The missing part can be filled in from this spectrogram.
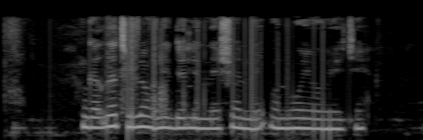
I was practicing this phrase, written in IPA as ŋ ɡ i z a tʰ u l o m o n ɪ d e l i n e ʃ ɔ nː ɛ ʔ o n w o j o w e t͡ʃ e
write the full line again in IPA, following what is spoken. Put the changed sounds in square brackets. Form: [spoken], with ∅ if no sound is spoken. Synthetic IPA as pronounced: ŋ ɡ [a] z a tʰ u l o [ŋ] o n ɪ d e l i n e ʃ ɔ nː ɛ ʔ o n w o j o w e t͡ʃ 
